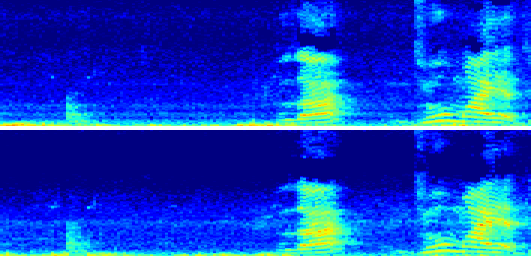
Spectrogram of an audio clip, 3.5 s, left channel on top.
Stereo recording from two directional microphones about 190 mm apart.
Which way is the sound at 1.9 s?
10° left (ahead or behind).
